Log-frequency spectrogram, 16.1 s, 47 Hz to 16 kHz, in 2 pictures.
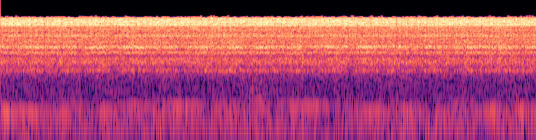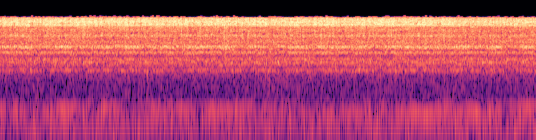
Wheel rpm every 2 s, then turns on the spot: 120, 110, 110, 120, 110, 120, 110, 110.
none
